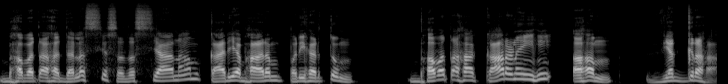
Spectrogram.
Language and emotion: Sanskrit, angry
